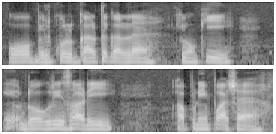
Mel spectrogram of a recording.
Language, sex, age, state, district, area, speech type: Dogri, male, 30-45, Jammu and Kashmir, Udhampur, rural, spontaneous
